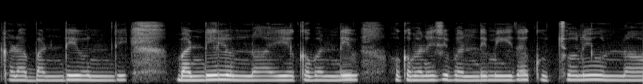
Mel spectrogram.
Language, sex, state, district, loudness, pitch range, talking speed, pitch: Telugu, female, Andhra Pradesh, Anantapur, -16 LUFS, 195-210 Hz, 120 wpm, 200 Hz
